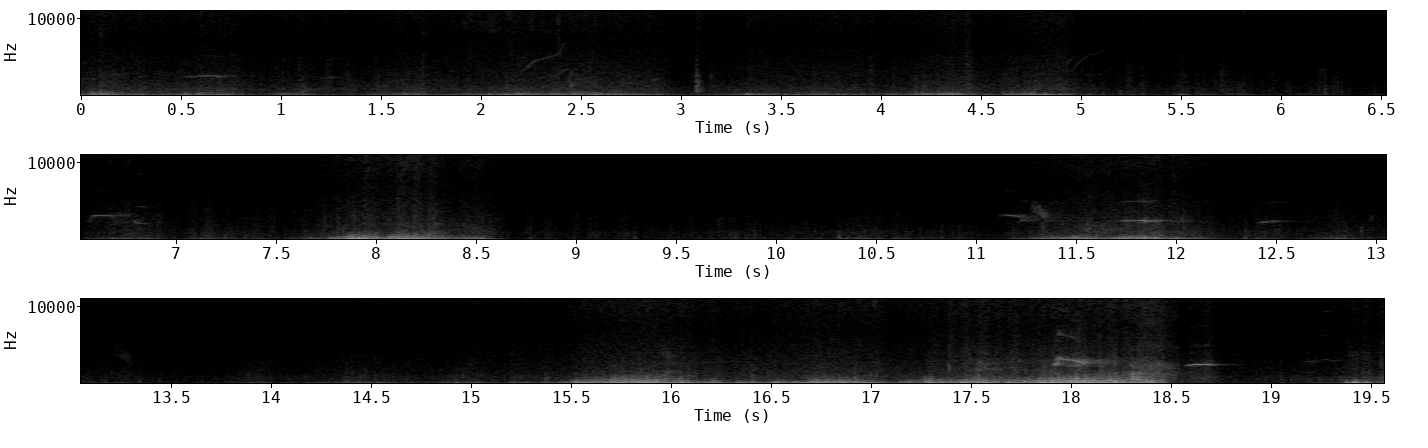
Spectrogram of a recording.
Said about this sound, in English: That's an interesting bird call. I don't know what that is. I can't see it. I don't can hear the direction it's coming from. But for all I know, it's bouncing around among the houses back there. I can't really tell.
